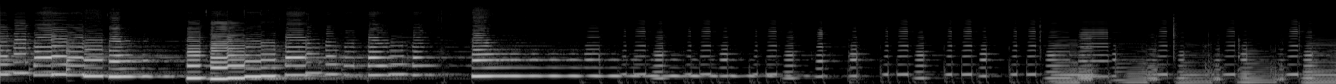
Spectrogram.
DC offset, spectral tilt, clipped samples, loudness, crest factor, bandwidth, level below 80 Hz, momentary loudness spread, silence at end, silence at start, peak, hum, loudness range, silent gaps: under 0.1%; -5 dB/octave; under 0.1%; -23 LUFS; 18 dB; 15 kHz; -54 dBFS; 19 LU; 0 s; 0 s; -8 dBFS; none; 15 LU; none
